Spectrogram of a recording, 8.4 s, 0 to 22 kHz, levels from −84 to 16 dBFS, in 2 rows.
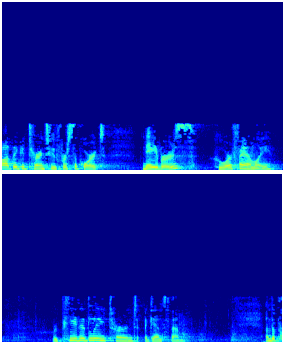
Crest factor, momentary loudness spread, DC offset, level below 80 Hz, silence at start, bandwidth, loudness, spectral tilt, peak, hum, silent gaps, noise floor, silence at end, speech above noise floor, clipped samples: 18 dB; 15 LU; under 0.1%; -70 dBFS; 0 s; 6.4 kHz; -31 LUFS; -5 dB/octave; -14 dBFS; none; none; -62 dBFS; 0 s; 32 dB; under 0.1%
